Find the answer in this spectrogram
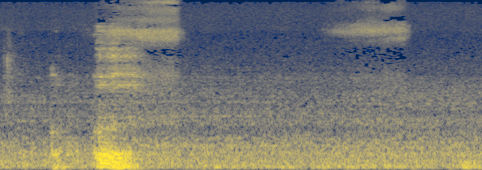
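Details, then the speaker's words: A sleeping male cat gives one loud, rough snorting snore, then quiet breathing against low room noise. "He snores so loud."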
